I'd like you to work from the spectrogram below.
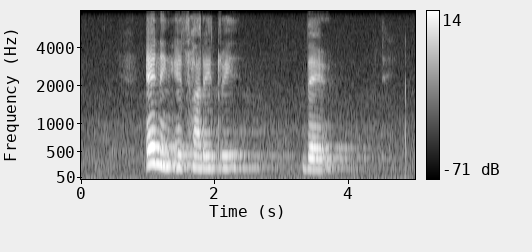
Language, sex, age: Southern Sotho, female, 22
